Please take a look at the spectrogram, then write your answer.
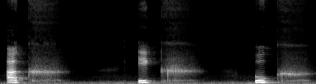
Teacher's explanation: جب کاف ساکن ہوگا تو اس میں اس کی صفت ہے کہ وہ ہمس پائی جاتی ہے. اب ہم نے حمزہ کو متحرک کر دیا اور کاف ساکن ہے.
